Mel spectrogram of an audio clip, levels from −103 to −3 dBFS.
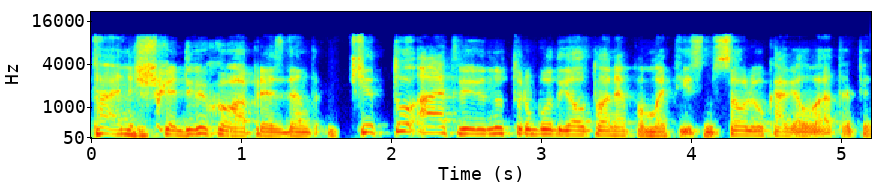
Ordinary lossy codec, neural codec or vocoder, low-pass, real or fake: Opus, 32 kbps; vocoder, 48 kHz, 128 mel bands, Vocos; 9.9 kHz; fake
